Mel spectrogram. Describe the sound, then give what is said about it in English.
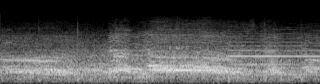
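Soccer fans at Lisbon airport cheering and chanting to welcome home Portugal's men's national team after its European championship win: a loud, continuous crowd roar that swells slightly midway. “They're celebrating in Portugal today.”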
